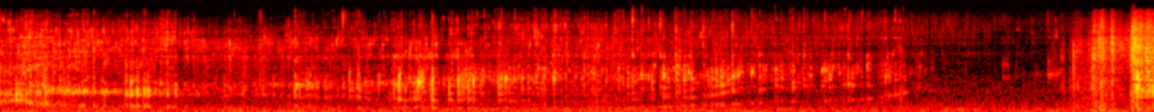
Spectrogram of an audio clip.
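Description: Liquid pours steadily into a pint glass, a gurgling, splashing stream whose tone rises gradually in pitch as the glass fills, ending with a brief louder splash. No one speaks.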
